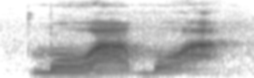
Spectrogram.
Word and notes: moa moa: Aneityum

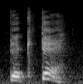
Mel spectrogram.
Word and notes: pööktE: Xyzyl

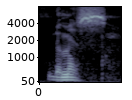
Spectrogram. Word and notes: nomes: Biak

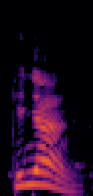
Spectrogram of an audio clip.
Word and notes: kenyang: Ansus

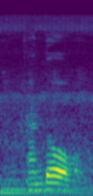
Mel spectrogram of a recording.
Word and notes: nando: Serewen

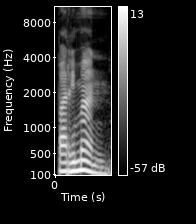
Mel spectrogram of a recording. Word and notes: pariman: Yawa

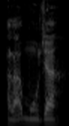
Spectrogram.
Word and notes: ala muja: apatani

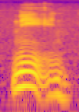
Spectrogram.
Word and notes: mniny: sanlucasquiavini

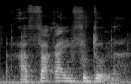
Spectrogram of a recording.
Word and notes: afakae: Futuna

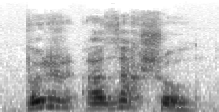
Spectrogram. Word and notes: prrazaxshol: Xyzyl

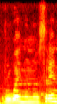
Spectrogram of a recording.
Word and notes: ruwainunu sren: wamesa

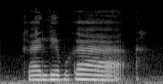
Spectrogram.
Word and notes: galy abga: sanlucasquiavini

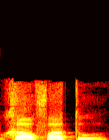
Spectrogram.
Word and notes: gaovatu: Raga

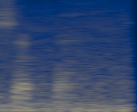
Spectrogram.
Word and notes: sapa: Wamesa

